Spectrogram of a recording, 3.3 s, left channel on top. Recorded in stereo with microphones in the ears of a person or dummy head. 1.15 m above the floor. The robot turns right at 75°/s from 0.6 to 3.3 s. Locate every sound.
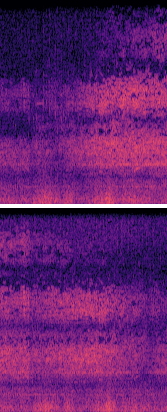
0.0 s an engine running: 105° right; by 3.4 s 95° left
